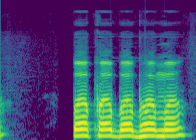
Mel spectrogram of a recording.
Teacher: यांचा उच्चार करताना काय होतंय तर ओठांची हालचाल होते म्हणून यांना काय म्हणतो आपण औष्ठ्य वर्ण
